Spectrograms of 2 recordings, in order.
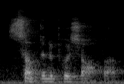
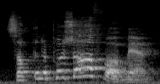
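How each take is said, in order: First: Soft aside. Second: Emphatic repeat. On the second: Coach repeating his point to viewers, emphatic. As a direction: drive the repeat home, pitched up. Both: Shown as a demonstration.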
